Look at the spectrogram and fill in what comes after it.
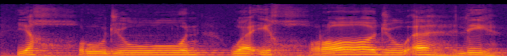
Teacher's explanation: يخرجون وإخراج أهله، فهكذا هو صوت الخاء، مستعل مفخم، خاء مهموس، رخو رخو يعني يجري معه الصوت من غير تكلف ومن غير كما ذكرت هذا الصوت المضغوط الذي يشبه صوت الشخير.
